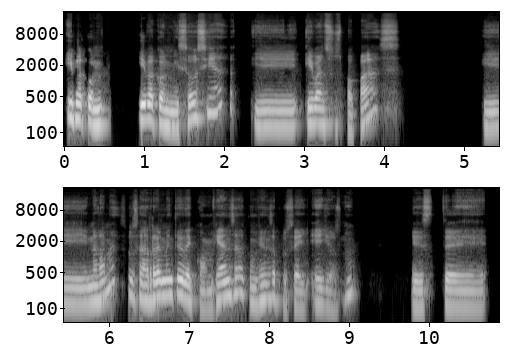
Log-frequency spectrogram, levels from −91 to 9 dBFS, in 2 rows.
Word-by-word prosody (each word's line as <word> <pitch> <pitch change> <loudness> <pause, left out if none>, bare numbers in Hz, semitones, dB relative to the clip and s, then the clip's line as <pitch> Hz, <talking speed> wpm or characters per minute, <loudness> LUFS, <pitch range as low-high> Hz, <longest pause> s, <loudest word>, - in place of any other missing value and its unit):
Iba 185 -2 +5
con 145 -3 +5 0.3
iba 180 -1 +7
con 145 -6 +4
mi 125 - +2
socia 195 - 0 0.3
y 135 -1 -1
iban 150 -1 +2
sus 145 -1 -7
papás 115 -1 -4 1.0
y 125 0 -2
nada 140 +4 +1
más, 310 +8 -4
o 180 - -3
sea, 155 -2 -1
realmente 180 +4 +5
de 145 -4 +2
confianza, 160 - -1
confianza, 150 +3 -4
pues, - - -13
e 110 -2 -4
ellos, 115 -4 -8
¿no?, 190 +4 -8 0.7
este, 110 -1 -4
145 Hz, 130 wpm, -18 LUFS, 125-175 Hz, 1.0 s, iba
